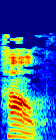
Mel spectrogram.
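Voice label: "how", Nigerian Pidgin, male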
